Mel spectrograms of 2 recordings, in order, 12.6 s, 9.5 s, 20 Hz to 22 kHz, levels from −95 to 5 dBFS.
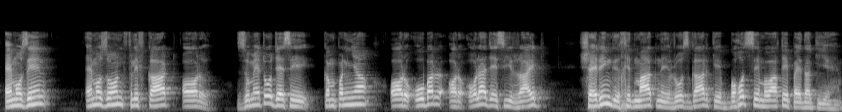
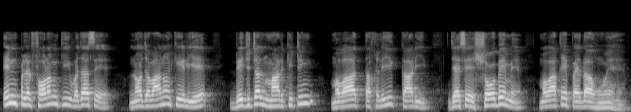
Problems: none marked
